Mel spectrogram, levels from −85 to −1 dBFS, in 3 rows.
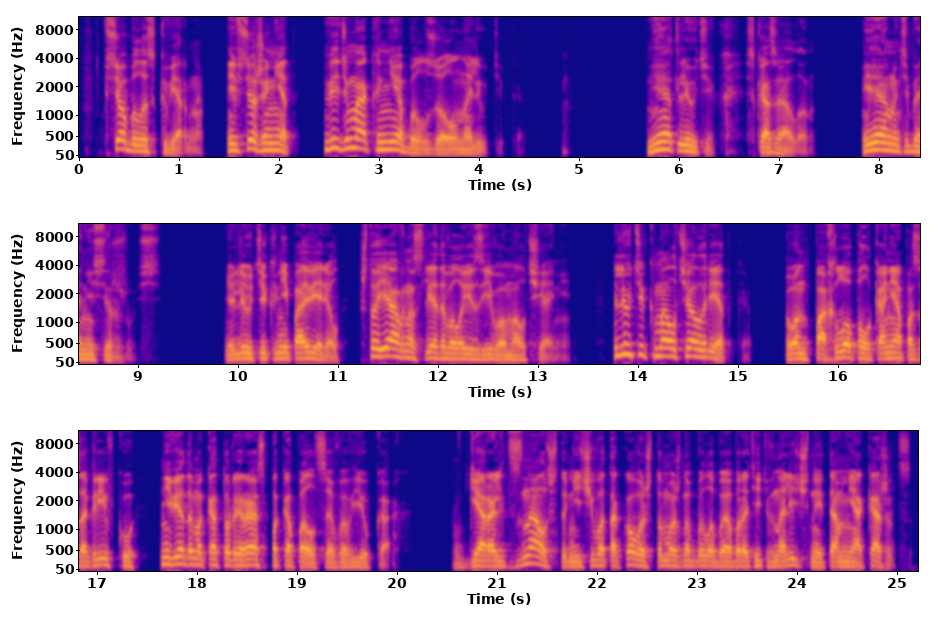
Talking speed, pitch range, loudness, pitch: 145 wpm, 115-160 Hz, -19 LUFS, 135 Hz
